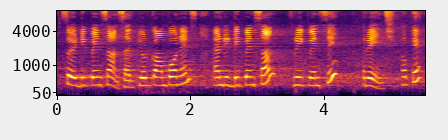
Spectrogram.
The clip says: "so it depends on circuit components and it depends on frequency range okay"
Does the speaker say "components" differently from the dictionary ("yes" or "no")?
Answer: no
